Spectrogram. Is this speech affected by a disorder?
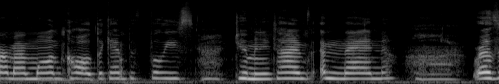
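Yes: cerebral palsy; from birth.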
